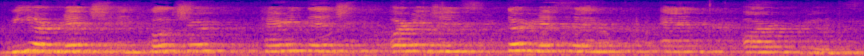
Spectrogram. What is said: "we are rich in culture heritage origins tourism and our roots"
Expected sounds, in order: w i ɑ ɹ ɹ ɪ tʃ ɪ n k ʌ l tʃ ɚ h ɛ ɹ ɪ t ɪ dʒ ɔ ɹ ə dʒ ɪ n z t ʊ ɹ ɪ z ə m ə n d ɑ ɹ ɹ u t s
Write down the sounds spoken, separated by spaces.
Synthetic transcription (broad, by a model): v i ɑ ɹ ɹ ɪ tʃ ɪ n k ʌ l tʃ ɚ h ɛ ɹ ɪ t ɪ dʒ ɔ ɹ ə dʒ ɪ n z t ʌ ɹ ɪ s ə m ə n d ɑ ɹ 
